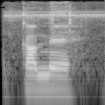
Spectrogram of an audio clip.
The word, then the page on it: kame: ka.me; Koro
